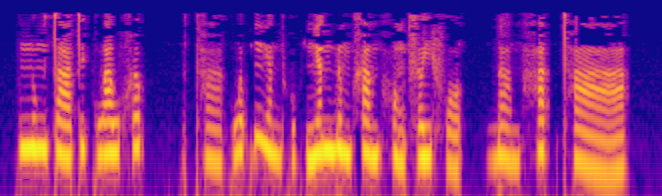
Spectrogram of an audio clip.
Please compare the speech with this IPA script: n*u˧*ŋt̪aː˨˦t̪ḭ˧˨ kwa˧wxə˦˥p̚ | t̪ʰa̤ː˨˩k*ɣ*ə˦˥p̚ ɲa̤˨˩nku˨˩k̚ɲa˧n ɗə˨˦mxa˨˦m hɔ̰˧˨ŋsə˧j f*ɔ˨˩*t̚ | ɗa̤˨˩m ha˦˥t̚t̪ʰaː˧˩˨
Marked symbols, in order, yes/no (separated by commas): yes, no, yes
